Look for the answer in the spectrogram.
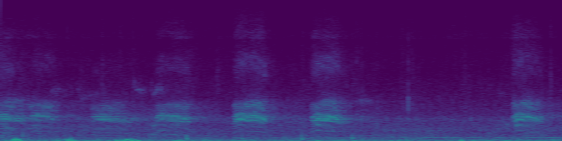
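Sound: birds calling outdoors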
